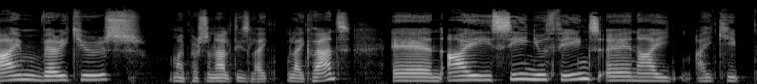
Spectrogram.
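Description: In a Greek accent, the speaker has a bright, sharp tone and lively intonation, recorded very cleanly against a silent background. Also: woman. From Greece. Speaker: psychologist. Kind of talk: interview. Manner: hesitant, many fillers.

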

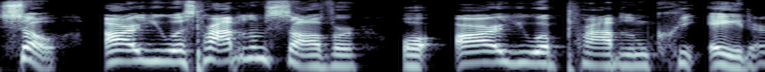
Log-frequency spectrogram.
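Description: Animated woman with a slight Southern US accent at a moderate pace, in a very clean, dry, close recording with a silent background and no echo. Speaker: podcast host, motivational speaker. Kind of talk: motivational talk.

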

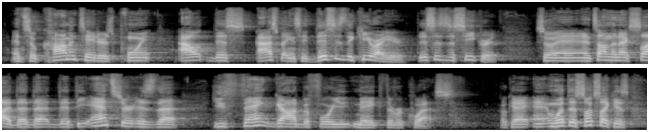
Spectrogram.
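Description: Music plays in the background as the speaker talks in an American accent at a moderate pace. The intonation is lively. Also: man. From New Jersey, US. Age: 20s. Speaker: youth ministry leader. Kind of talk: sermon. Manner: casual, conversational.

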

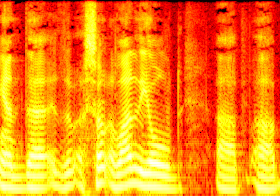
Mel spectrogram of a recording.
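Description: Here a man with an American accent has an unremarkable speaking voice. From US Midwest, northern Indiana. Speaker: investment advisor. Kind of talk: solo podcast monologue.

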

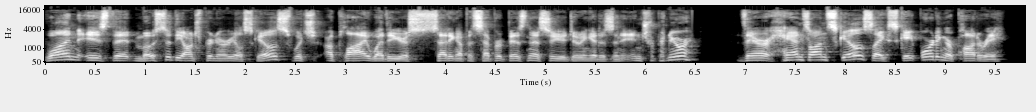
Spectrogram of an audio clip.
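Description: Over a very clean recording with a silent background, a man with a plain, everyday voice talks at a fairly quick pace, using lively intonation and a fairly high pitch. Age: 30s. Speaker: entrepreneur and author. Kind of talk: interview.

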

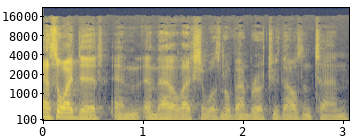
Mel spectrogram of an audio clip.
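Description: In a plain, everyday voice, a man of medium pitch talks at a fairly quick pace with fairly even intonation. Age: 30s. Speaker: local politician. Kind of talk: casual chat.

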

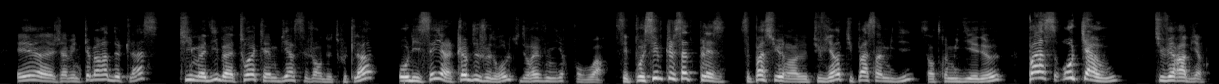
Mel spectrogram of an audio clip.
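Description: A high-pitched man speaks at a very fast pace with very wide pitch swings and big swings in loudness. The sound is dry and close with no echo, over a quiet background. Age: 30s. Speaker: tabletop RPG designer and video creator. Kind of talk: casual interview chat.

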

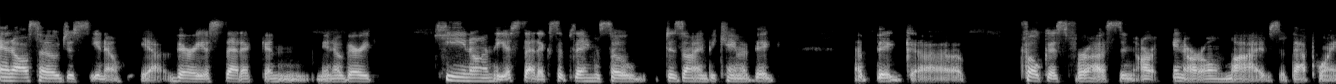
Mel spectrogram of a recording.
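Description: A woman speaks with an American accent at a fairly slow pace. The sound is dry and close, with no echo. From US, Washington state and Boston area. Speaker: hotelier. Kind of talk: interview.

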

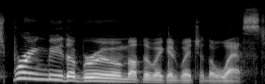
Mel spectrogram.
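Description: A man uses a booming put-on character voice at a medium pitch. He talks at a moderate pace over a quiet background.

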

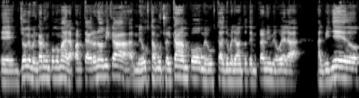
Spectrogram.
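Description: Delivered at a fairly quick pace, the speech has very even loudness and a monotone, flat intonation. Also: man, medium pitch for a man. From Argentina, San Juan. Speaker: winemaker and agronomist. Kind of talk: interview.

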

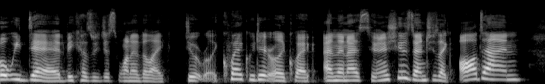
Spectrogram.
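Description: A woman with an American accent at medium pitch, going at a very fast pace with hardly any pauses and ordinary pitch variation, in a very clean recording with a silent background. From San Diego, California. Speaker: mother, podcast guest. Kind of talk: casual chat.

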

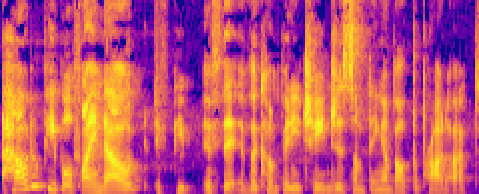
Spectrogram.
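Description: Her tone is bright and sharp, with very wide pitch swings. The woman keeps a moderate pace. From Philippines. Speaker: product designer. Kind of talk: interview.

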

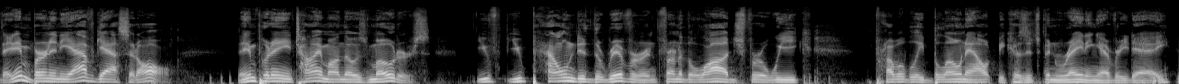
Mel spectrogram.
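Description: A man speaks in an ordinary speaking voice with an American accent. His pitch is medium, with ordinary variation. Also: moderate pace. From Texas. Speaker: bush pilot, physician and fishing lodge owner. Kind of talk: casual interview.

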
